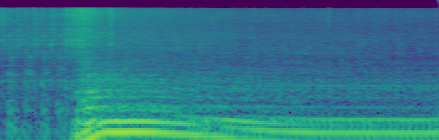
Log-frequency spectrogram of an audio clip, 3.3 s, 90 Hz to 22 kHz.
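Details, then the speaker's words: Porsche 911 Turbo, Mezger engine, 146,000 miles, Tiptronic, aftermarket intake, ex-rental: starts with a loud bark then idles with a deep raw booming drone, turbos audible; muffler found completely missing underneath. "Sounds pretty good. I can hear the turbos. It sounds like an exhaust or missing an exhaust."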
